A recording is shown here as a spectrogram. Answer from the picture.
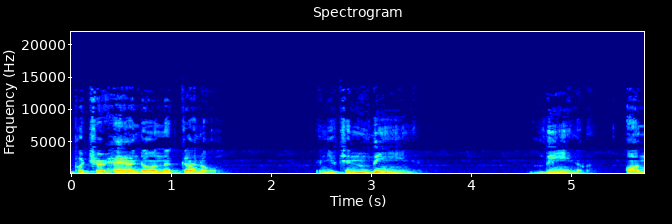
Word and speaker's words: gunwale: And that's called the gunwale. Gunwale. W-A-L-E. It's pronounced gunwale.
